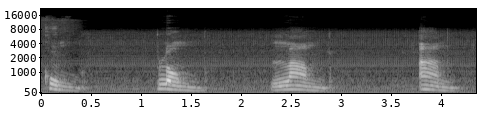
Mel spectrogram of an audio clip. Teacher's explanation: B should be deleted when it occurs after M at word boundary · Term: B deletion rule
